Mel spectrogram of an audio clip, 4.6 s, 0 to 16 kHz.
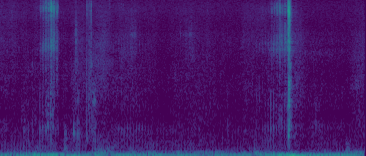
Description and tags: Old cat softly sneezing and very lightly purring. Recorded with Studio Projects B-1 into Tascam DA-P1 portable DAT recorder.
